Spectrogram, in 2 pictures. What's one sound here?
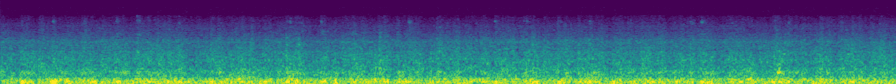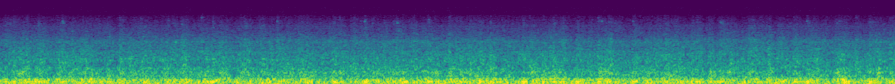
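A race car engine idles with a low, steady rumble.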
